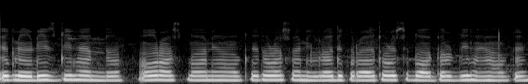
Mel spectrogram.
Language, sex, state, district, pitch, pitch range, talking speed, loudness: Hindi, female, Bihar, West Champaran, 195 Hz, 190-200 Hz, 250 wpm, -14 LUFS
